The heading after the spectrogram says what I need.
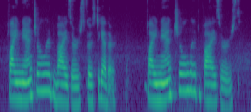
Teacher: notice they're together because advisors starts with a vowel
